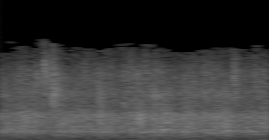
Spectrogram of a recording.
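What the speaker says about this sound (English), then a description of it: "this week we happen to have a hurricane out in the Gulf, so we're getting a lot of rain" Heavy rain from a hurricane out in the Gulf, a dense, steady hiss of drops hitting surfaces that fills the whole moment evenly, with no voices.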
